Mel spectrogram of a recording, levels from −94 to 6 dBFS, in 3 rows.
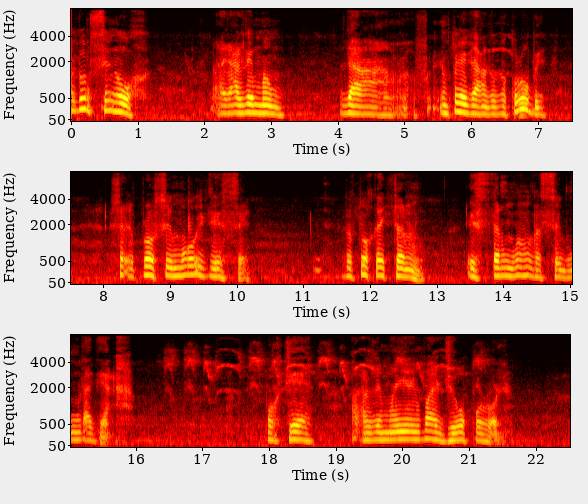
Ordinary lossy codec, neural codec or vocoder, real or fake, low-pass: none; codec, 16 kHz, 8 kbps, FreqCodec, smaller model; fake; none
